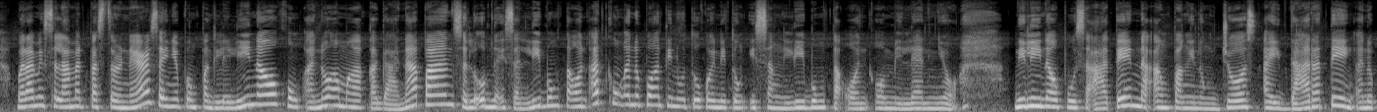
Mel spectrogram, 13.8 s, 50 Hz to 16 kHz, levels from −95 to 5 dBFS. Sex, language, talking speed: female, Filipino, 185 wpm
